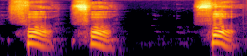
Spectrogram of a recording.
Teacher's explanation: दांत को होंठ पर रखकर कुछ हवा बाहर निकाला जाता है। दांत, दोनों होंठ के बीच में दांत को रखकर फ, फ, फ इस तरह का ध्वनि निकलता है। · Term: नुक्ता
